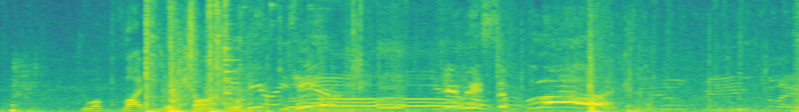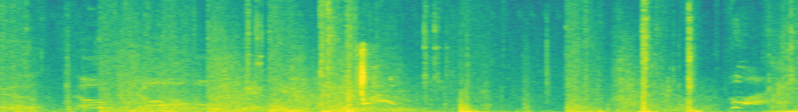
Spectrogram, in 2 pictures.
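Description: Blows and scuffling thud in a fight.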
